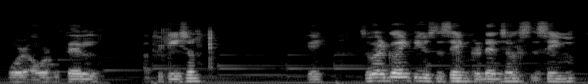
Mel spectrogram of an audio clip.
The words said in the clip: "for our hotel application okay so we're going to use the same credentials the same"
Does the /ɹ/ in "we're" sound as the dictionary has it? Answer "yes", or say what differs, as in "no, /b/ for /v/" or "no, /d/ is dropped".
yes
